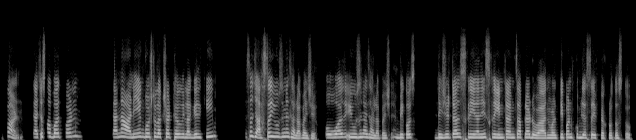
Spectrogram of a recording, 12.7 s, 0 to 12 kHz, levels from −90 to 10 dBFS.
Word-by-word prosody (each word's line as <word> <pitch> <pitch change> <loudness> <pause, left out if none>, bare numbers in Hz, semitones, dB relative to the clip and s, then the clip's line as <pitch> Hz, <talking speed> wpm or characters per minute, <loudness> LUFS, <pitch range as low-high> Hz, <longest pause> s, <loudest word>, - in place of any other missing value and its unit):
पण 285 - -1
त्याच्यासोबत 310 +2 -1
पण 335 +4 -3 0.7
त्यांना 290 +4 0
आणि 275 +1 +2
एक 320 - 0
गोष्ट 310 0 0
लक्षात 295 -1 +1
ठेवावी 275 -1 +1
लागेल 260 +2 +1
की 320 +2 +1 0.7
तसं 380 - -1
जास्त 240 +6 +2
यूज 325 -2 +1
नाही 330 0 0
झाला 230 -8 +1
पाहिजे. 200 -3 -2 0.2
ओव्हर 275 +2 +2
यूज 285 -2 +2
नाही 290 -1 +2
झाला 220 -6 0
पाहिजे. 210 +7 -6
बिकॉज 255 +1 0 0.4
डिजिटल 265 +3 +2
स्क्रीन 265 -1 +1
आणि 265 +2 +2
स्क्रीन 260 -3 +1
टाईमचा 260 0 +2
आपल्या 265 0 +1
डोळ्यांवरती 220 +2 +2
पण 265 0 +2
खूप 245 -2 +1
जास्त 240 +1 0
इफेक्ट 215 -3 -1
होत 210 - -3
असतो. 205 - -5
270 Hz, 170 wpm, -23 LUFS, 240-290 Hz, 0.7 s, आणि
